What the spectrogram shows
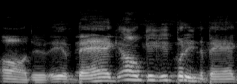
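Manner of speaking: put-on Minnesota accent. Mimic the guy from minnesota whose talk you could not understand, imitating a minnesota accent. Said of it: "he's from Minnesota".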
